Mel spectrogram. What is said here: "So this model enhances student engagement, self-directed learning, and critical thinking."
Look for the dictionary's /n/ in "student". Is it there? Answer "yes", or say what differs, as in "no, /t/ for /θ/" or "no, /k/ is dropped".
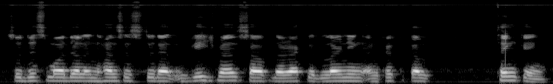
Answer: no, /n/ is dropped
